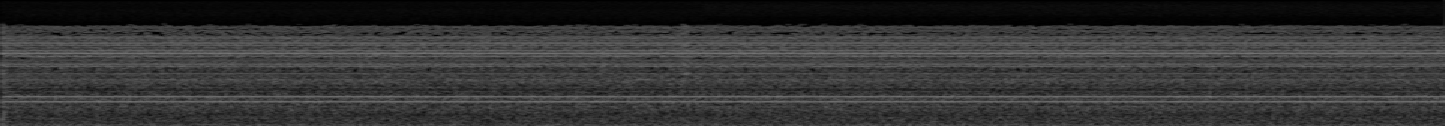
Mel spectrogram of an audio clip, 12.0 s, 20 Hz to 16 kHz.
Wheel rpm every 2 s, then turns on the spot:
0, 0, 0, 0, 0, 0.
none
